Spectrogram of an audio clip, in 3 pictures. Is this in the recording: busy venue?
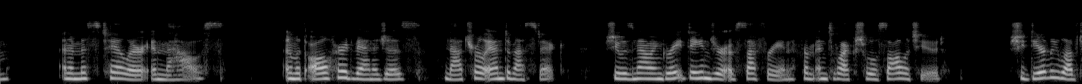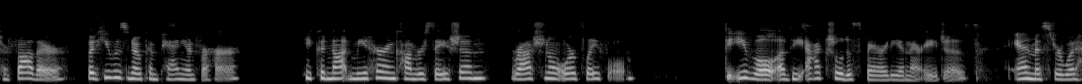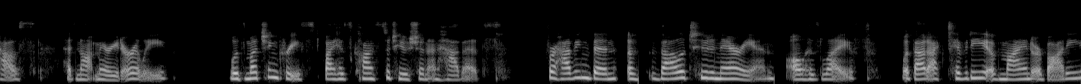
no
